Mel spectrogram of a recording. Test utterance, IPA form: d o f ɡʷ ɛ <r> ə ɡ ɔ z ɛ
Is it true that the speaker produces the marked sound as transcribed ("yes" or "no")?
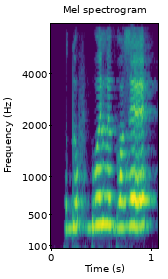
no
